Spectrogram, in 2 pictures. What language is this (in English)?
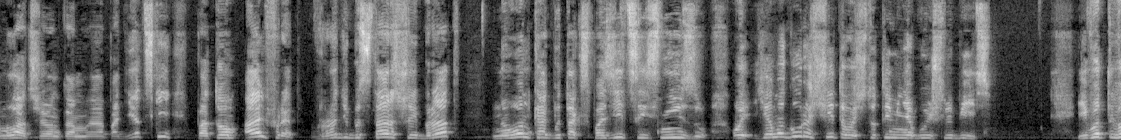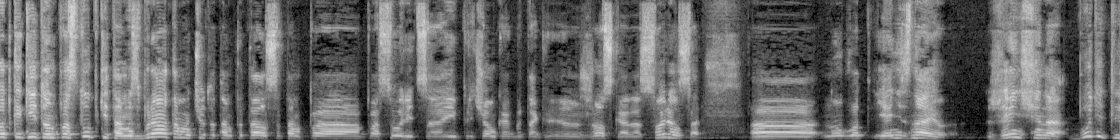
Russian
